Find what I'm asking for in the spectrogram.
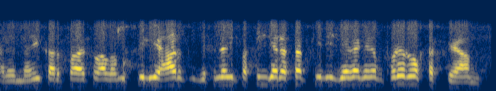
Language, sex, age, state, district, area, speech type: Urdu, male, 45-60, Bihar, Khagaria, rural, conversation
